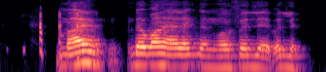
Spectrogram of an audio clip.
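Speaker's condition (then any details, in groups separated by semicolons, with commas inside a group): Cerebral palsy; not slurred, per host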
